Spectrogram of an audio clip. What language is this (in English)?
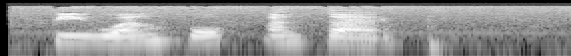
Ashéninka Perené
